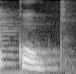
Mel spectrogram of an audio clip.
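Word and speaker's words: cooked: इसको कुक्ड गलत हो जाता है, सीखने की तरफ से आप कुक्ड बोलते हैं कई बार, लेकिन सही जो प्रोनाउंसिएशन सही इसको पढ़ा जाएगा कुक्ड, यानी ट का साउंड आएगा लेकिन थोड़ा कम आएगा।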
